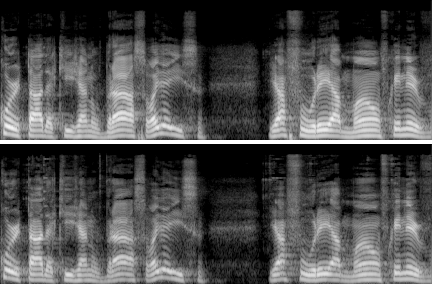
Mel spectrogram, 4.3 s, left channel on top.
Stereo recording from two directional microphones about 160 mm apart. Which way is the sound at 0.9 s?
25° left (ahead or behind).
